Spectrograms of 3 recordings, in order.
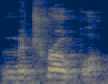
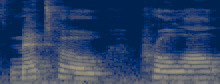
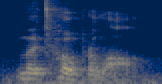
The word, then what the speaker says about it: metoprolol: to the T there's no r next to the T there's no Metropol no it's metoprolol or metoprolol those are the only choices you get you can put a different emphasis on a different syllable that's all you get you can't turn letters around at any rate metoprolol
